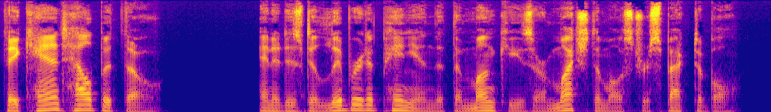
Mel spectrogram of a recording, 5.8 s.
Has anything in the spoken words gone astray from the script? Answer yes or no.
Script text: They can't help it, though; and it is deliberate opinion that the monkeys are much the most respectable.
no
